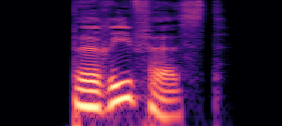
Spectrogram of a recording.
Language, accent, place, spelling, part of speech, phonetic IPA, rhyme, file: German, Germany, Berlin, beriefest, verb, [bəˈʁiːfəst], -iːfəst, De-beriefest.ogg
- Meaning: second-person singular subjunctive II of berufen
